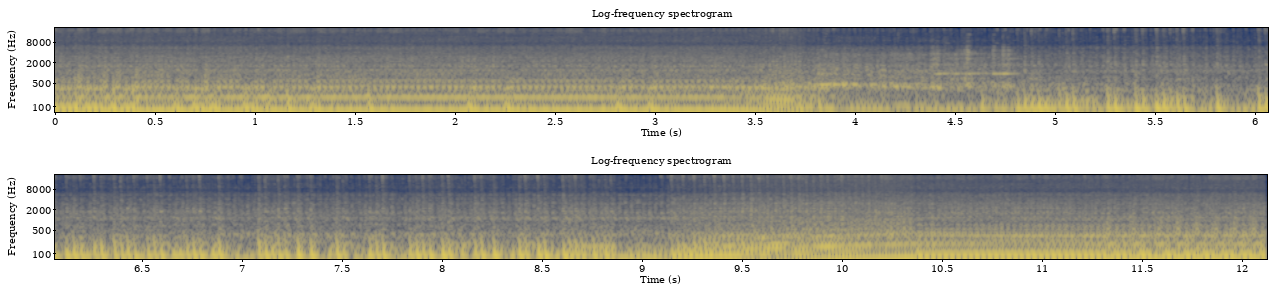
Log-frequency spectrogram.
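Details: John Deere Model R tractor big diesel engine after the pony motor was rebuilt, reinstalled and used to start it, following injector work and freeing a sticking, gummy fuel rack; steady thump, dips in speed mid-run, then recovers to an even beat; normal running.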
